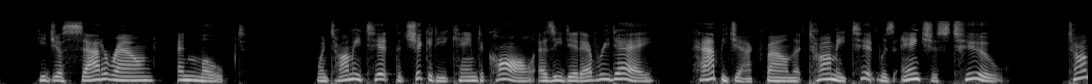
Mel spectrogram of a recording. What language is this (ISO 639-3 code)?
eng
